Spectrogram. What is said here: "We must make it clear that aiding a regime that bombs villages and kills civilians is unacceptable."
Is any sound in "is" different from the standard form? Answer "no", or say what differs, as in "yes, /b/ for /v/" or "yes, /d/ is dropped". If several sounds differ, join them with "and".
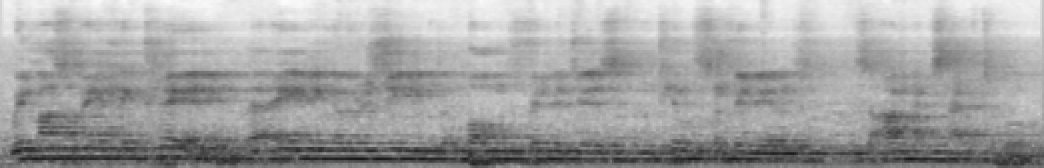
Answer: no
